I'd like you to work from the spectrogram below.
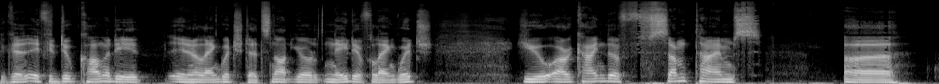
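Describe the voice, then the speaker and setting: A man with a German accent speaks with fairly even intonation on a very clean recording with a silent background. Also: medium pitch for a man, fairly slow pace, very even loudness. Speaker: comedian. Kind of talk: casual chat. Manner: halting.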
